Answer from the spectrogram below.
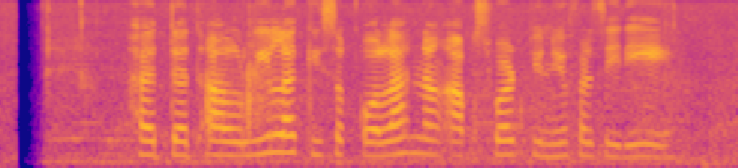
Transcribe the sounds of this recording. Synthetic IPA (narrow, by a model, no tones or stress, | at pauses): had̪̥a̤t̪̚alwilaɡ̥i̤səkolahnaŋʔɔ̰ksfɔrd̪unifərsit̪i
